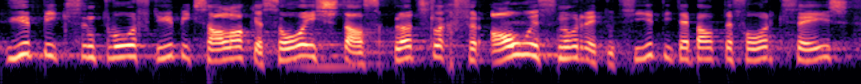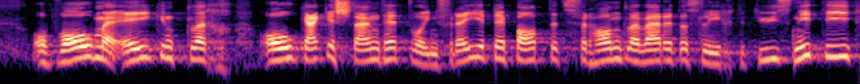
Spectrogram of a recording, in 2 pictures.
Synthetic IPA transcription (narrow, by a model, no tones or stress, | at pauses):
yəbɪksɛntvʊɾfd̥yəbɪksɑːlɑːɡ̥əsoːɪʃd̥ɑsplœt͡sləχfʏɾɑləsnʊrːɛd̥ut͡siːətid̥̪ɛbɑtəfoːɾkseːɪʃ | ʔɔbvolməʔɛɪɡəntlɪχ | ʔɔwɡ̥æɡəʃtændhɛtʋoɪnfɾɛjəɾdɛbɑtːət͡sfəɾɦɑnd̪ləvæːɾəd̪ɑsliːχt̪ət̪yːsnɪdiː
